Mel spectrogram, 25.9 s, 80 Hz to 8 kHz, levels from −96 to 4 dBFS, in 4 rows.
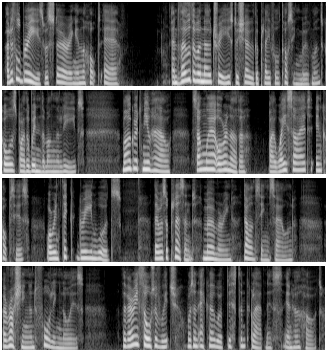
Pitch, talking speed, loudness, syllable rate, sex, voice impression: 205 Hz, 160 wpm, -20 LUFS, 5.1 syllables/s, female, very feminine, slightly gender-neutral, slightly young, slightly adult-like, very thin, very relaxed, weak, slightly dark, hard, clear, fluent, cute, very intellectual, refreshing, very sincere, very calm, mature, very friendly, very reassuring, very unique, elegant, sweet, slightly lively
